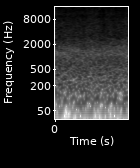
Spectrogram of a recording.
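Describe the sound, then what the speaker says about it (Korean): A waterfall in Jirisan's Baemsagol valley pours a great volume of water, giving a loud, steady, close roar of broadband rushing with no voices. "안고 쓸고 내려가버릴 엄청난 양의 물이 쏟아지고 있습니다."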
